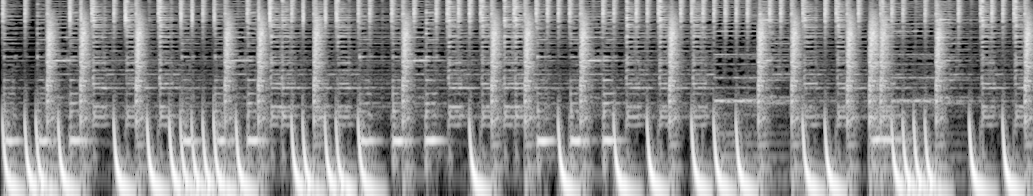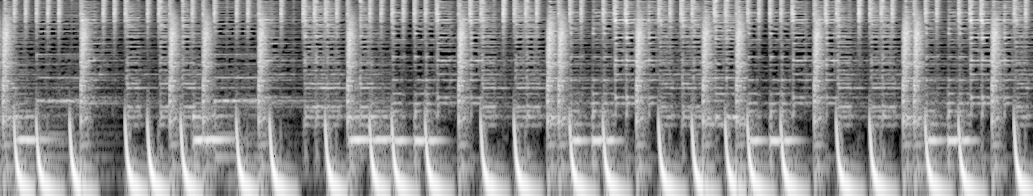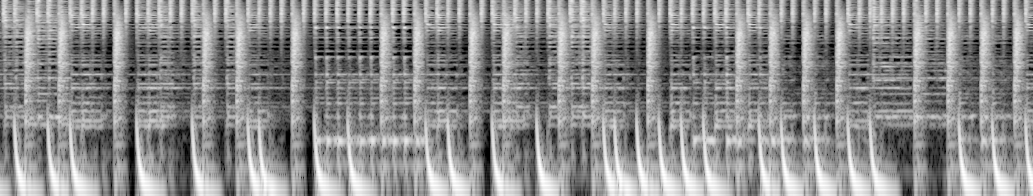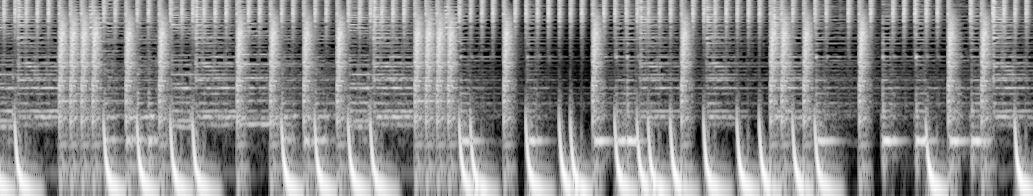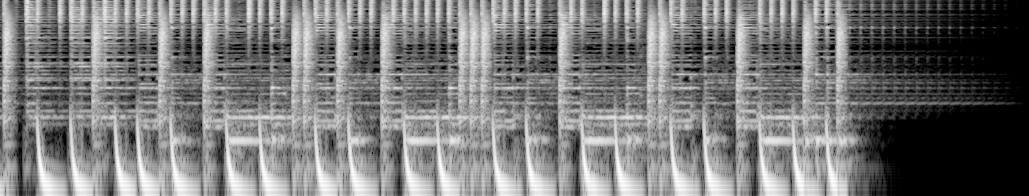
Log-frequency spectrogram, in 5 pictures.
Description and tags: Hip Hop beat & sound DEMO
interlude, loop, disco, podcast, jingle, intro, dance, radio, move, drop, beat, pbm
